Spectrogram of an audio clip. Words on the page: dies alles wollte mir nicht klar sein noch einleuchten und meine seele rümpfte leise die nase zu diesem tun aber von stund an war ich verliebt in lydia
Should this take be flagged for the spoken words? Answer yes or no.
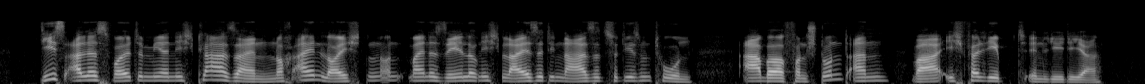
yes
